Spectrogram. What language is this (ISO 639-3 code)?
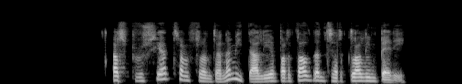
cat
